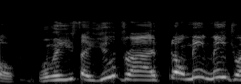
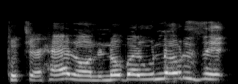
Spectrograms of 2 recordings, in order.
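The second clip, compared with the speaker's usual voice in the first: much louder, brash; loud wisecrack; 11 dB louder than usual. Acted. Costello loudly mocking Missus Niles. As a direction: blurt the insult out.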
